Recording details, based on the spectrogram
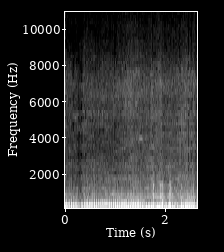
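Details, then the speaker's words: Honda CL500 with upgraded exhaust and high-flow air filter, before ECU remap: steady twin-cylinder drone after rolling off throttle from high rpm, with sharp pops and crackles from the exhaust, deceleration backfire. "So 'yung backfir kasi sa akin nangyayari 'ag nag-high RPM ako. T's nag-rollf ako ng throttle. So magkakaroon ng mga pops and banks sa exhaust ko."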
